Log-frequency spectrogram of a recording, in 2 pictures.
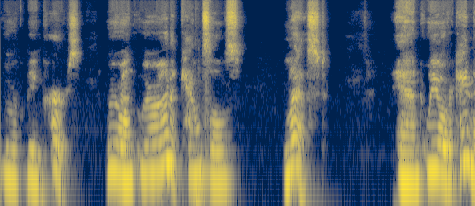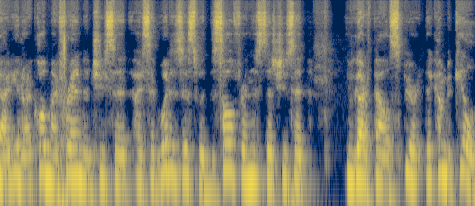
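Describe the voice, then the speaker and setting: A woman's voice: mid-range voice, husky, rough recording. A middle-aged woman giving earnest, emphatic personal testimony in conversation, quoting people as she tells her story.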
